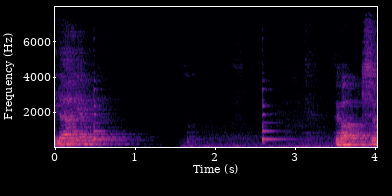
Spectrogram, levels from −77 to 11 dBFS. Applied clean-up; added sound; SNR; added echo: none; Bowed string instrument; 12 dB; reverberation time 1.2 s.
